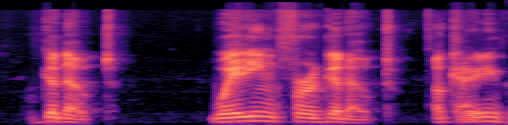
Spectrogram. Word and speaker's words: Gadot: You do pronounce the T. Godot.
